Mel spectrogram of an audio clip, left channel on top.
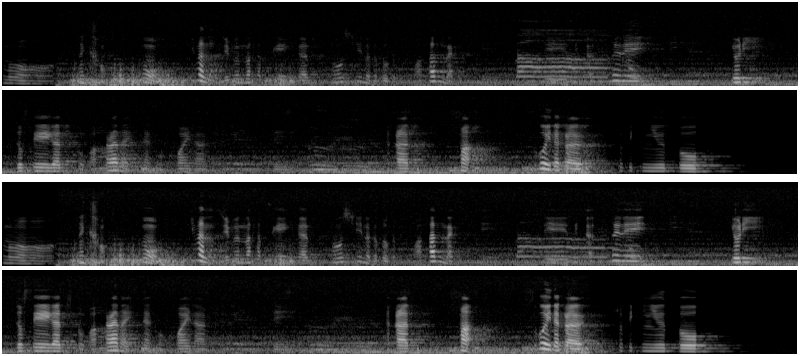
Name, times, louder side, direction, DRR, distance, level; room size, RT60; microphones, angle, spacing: voice 1, 0.0-1.0 1.4-1.6 1.9-3.8 4.1-4.5 4.8-5.0 5.4-6.5 7.3-7.6 8.1-8.6 8.8-10.1 10.7-10.9 11.9-12.0 12.5-12.7 13.3-13.8 14.3-14.9, right 3 dB, 45° right, 9 dB, 1.4 m, -31 dB
sound 1, 0.5-13.9, equal, 10° right, 2.1 m, -39 dB
voice 2, 5.1-6.4 11.0-11.8, left 3 dB, 40° left, 11 dB, 3.2 m, -40 dB
29.5 x 27.5 x 7.0 m, 0.74 s
head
